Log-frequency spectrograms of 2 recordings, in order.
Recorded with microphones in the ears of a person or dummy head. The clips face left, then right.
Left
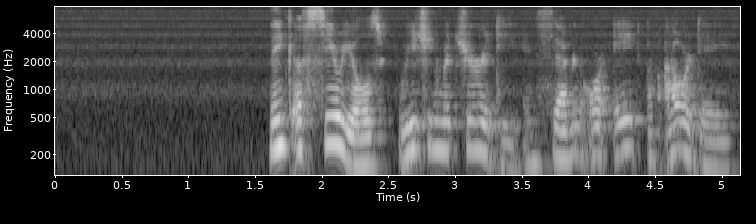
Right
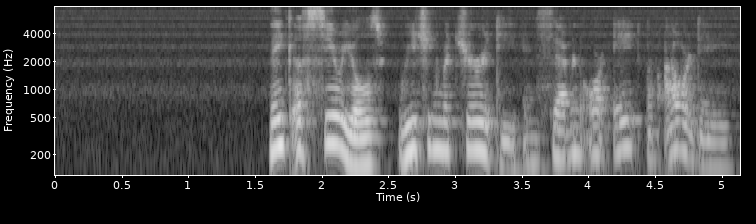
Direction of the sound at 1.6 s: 70° right (ahead or behind).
